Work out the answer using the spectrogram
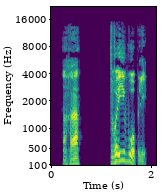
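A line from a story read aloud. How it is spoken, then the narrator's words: Chuckling reply. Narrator (Russian): хохотнув, ответил я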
